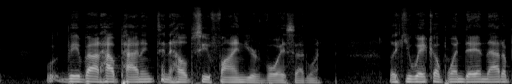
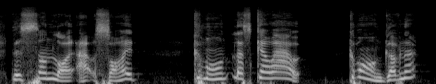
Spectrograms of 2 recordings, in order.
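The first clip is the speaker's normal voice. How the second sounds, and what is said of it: Cockney accent character voice. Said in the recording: “Oh, he doesn't have a Cockney accent?”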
